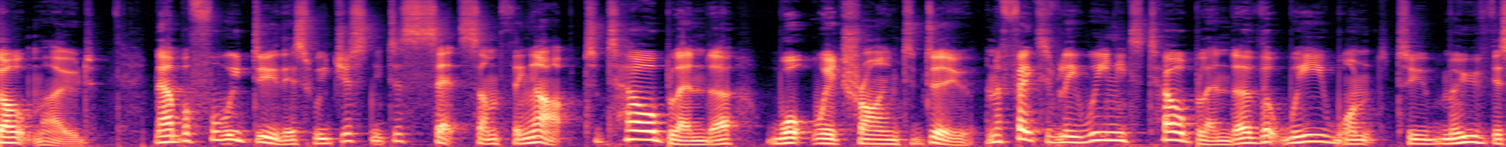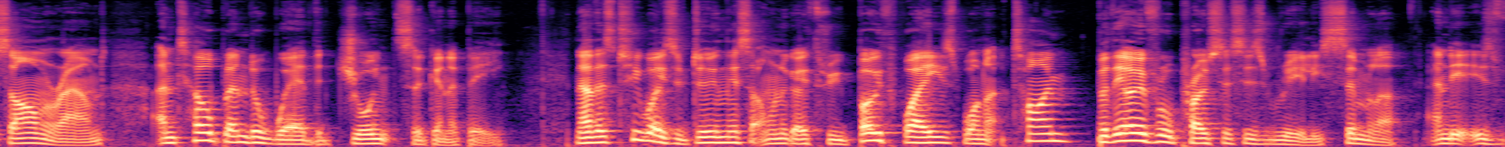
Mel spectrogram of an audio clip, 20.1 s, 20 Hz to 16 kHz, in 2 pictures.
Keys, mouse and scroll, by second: 2.0 middle click, 5.8 shift+middle click, 6.3-6.6 scroll up 1, 6.6 middle click, 7.1 shift+middle click, 7.6-8.0 scroll up 1, 8.0 middle click, 10.6 middle click, 11.5-13.5 scroll down 1, 15.5-17.3 scroll down 1.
